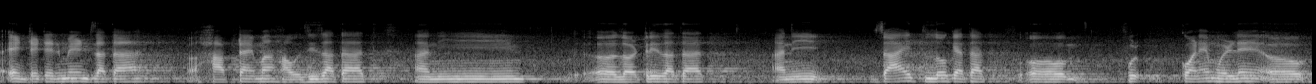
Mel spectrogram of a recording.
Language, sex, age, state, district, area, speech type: Goan Konkani, male, 18-30, Goa, Quepem, rural, spontaneous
